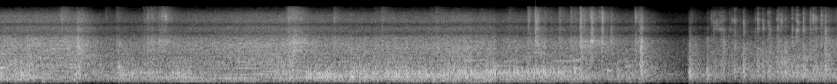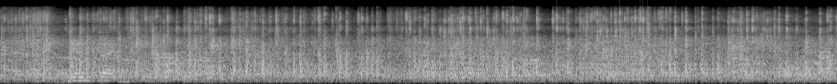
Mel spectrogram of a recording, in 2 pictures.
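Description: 3 lb beetleweight combat robots driving and clashing in the arena, with repeated knocks and clatters over a crowd's voices. The noise drops out briefly about seven seconds in.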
